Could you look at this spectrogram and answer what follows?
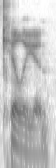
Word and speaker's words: Cillian: know just real quick it's pronounced Killian I know Dave and I have that up in the past and we got plenty of comments about it so I'm not gonna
